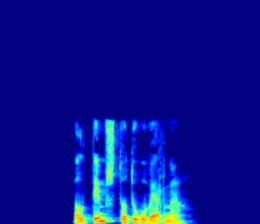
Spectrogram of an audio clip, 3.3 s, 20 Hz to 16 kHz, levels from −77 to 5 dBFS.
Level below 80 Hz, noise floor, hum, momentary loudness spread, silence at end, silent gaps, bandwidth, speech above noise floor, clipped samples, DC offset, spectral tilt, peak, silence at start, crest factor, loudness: -60 dBFS; under -90 dBFS; none; 9 LU; 0.95 s; none; 7.8 kHz; over 75 dB; under 0.1%; under 0.1%; -6 dB/octave; -2 dBFS; 0.95 s; 16 dB; -16 LUFS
